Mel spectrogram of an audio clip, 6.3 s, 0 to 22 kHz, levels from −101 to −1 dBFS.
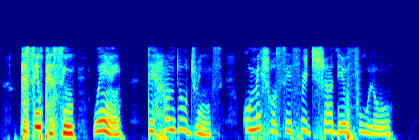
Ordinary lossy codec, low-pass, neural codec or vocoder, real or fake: none; 5.4 kHz; codec, 16 kHz in and 24 kHz out, 2.2 kbps, FireRedTTS-2 codec; fake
